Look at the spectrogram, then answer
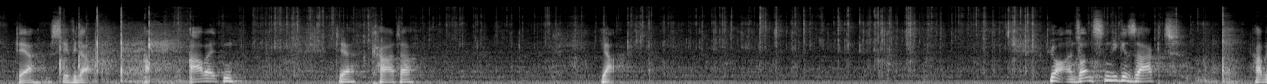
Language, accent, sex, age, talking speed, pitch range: German, German, male, 40-59, 55 wpm, 90-110 Hz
